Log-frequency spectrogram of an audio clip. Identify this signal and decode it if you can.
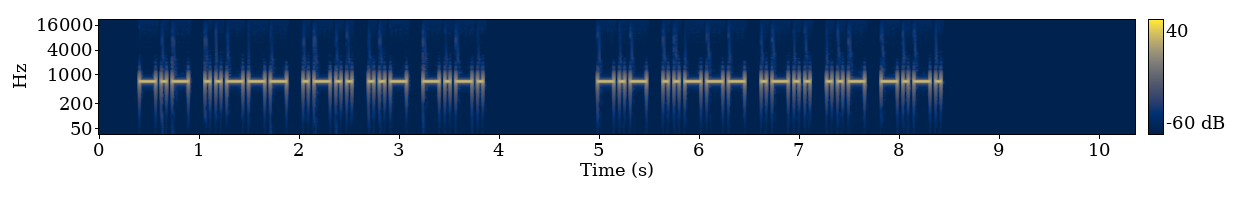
Morse code, heard as a keyed tone, about 22 wpm, 700 Hz. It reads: K2LUC K2LUC
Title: USA Call Signs - 5 Characters - Repeated 3x - 22wpm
